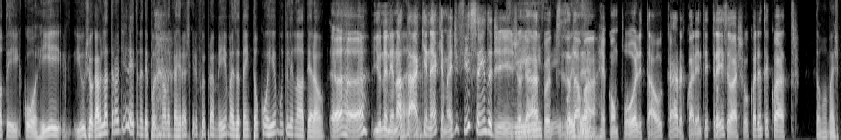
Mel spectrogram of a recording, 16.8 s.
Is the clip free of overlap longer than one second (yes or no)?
no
